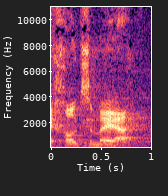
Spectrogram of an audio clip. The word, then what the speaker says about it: Chag Sameach: Generally, you just say Chag Sameach at any holiday, but.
